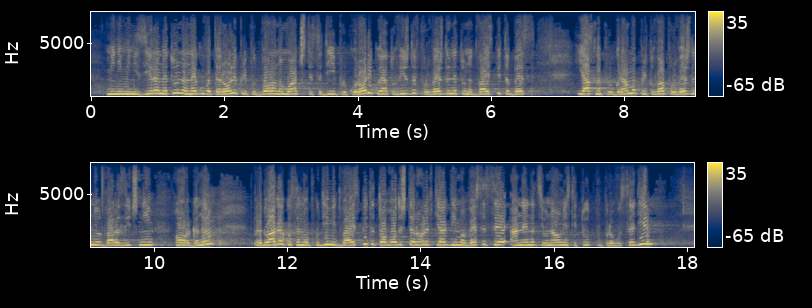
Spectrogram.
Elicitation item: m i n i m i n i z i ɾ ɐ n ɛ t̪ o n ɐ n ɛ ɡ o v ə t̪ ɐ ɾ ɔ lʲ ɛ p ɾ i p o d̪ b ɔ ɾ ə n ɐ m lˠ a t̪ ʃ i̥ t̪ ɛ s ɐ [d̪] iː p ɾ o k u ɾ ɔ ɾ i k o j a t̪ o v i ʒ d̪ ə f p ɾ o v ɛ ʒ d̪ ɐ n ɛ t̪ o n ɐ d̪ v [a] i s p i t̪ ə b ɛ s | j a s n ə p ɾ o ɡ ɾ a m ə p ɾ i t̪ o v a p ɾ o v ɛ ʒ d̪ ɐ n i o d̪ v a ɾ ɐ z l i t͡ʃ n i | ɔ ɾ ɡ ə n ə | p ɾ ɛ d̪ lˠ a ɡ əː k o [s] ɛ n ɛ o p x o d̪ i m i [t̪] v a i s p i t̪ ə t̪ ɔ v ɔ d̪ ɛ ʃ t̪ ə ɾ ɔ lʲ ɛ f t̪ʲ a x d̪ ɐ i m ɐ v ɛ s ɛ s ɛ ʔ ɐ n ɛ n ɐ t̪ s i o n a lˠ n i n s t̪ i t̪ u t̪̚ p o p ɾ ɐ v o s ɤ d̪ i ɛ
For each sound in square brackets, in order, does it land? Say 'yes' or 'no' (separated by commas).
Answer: yes, yes, yes, no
